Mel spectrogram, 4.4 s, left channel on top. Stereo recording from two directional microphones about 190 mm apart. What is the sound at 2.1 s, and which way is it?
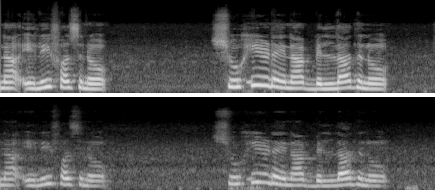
A woman's voice, 40° left (ahead or behind).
